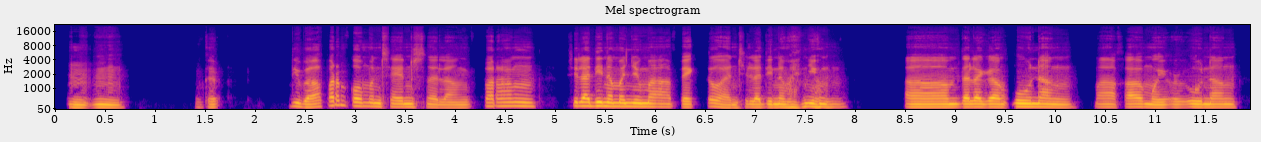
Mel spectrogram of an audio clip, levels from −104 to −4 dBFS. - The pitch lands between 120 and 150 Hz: Yes, low, 135 Hz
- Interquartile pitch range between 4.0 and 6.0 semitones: No, average, 2.9 semitones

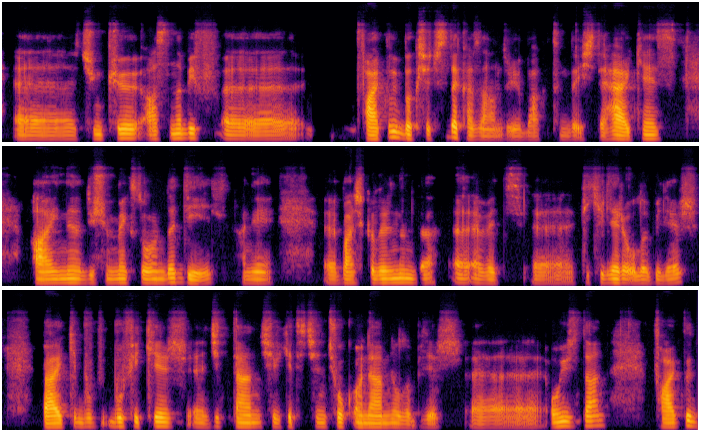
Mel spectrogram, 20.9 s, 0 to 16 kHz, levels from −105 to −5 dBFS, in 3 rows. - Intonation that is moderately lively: No, narrow, 1.8 semitones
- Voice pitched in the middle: No, low, 100 Hz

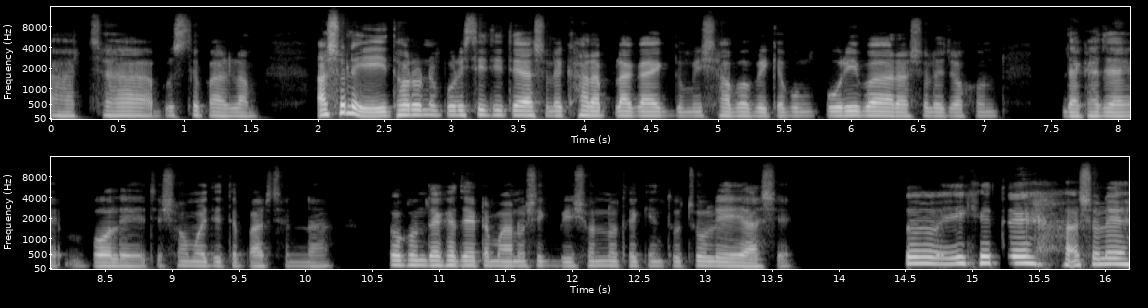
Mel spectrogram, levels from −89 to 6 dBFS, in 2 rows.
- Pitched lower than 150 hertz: Yes, low, 135 Hz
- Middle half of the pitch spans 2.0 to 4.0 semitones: Yes, average, 2.8 semitones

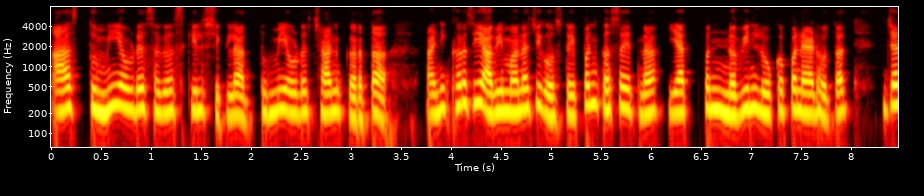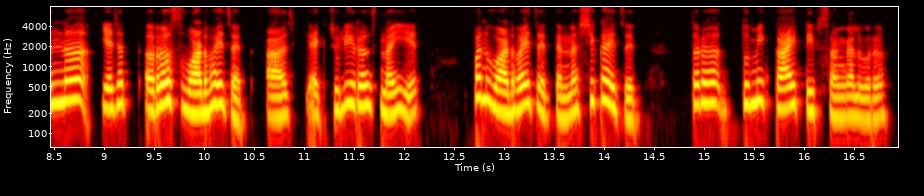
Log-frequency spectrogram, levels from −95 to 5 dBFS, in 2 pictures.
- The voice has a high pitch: Yes, high, 215 Hz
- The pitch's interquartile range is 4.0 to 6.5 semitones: Yes, average, 4.7 semitones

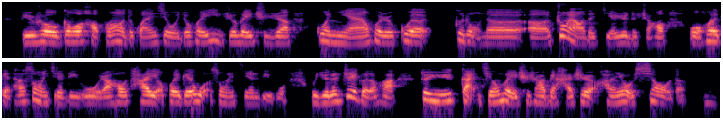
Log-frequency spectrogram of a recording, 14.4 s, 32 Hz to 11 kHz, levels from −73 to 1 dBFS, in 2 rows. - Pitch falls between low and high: Yes, medium, 165 Hz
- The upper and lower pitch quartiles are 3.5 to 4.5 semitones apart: No, average, 2.9 semitones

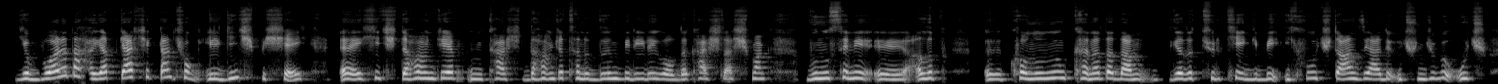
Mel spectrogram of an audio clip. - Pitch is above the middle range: Yes, very high, 265 Hz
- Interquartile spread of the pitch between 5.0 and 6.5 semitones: No, narrow, 2.6 semitones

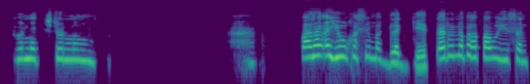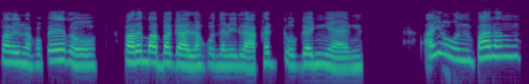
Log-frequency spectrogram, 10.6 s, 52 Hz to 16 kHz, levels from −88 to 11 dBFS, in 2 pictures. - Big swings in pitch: Yes, wide, 7.8 semitones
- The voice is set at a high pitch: Yes, very high, 250 Hz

